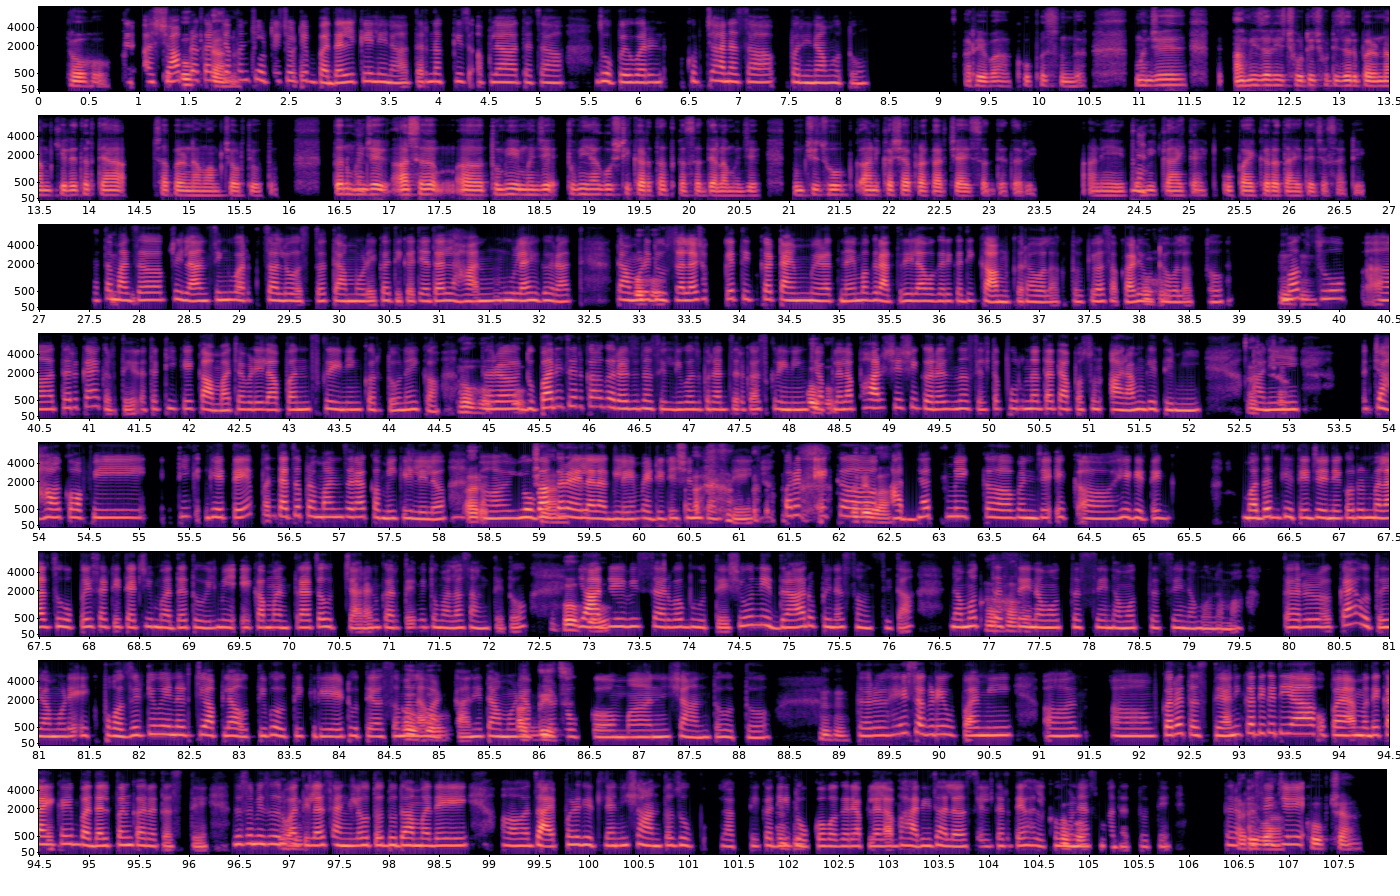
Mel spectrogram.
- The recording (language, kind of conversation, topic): Marathi, podcast, चांगली झोप कशी मिळवायची?
- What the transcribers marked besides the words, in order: other background noise; tapping; in English: "फ्रीलांसिंग"; in English: "स्क्रीनिंग"; in English: "स्क्रीनिंगची"; chuckle; in English: "पॉझिटिव्ह"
